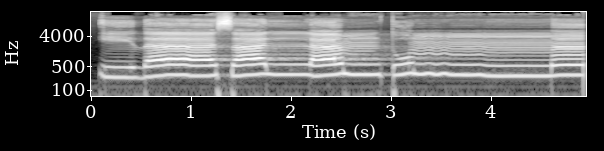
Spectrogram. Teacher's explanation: Maka cara membunyikannya, mim yang sukun dileburkan atau dimasukkan ke mim kedua sambil dengung dulu. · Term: idgham mimi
